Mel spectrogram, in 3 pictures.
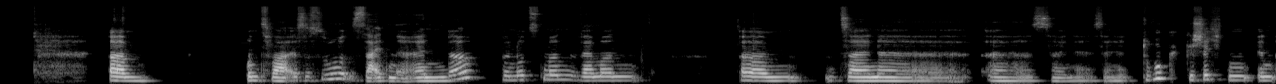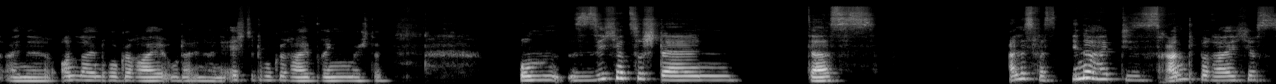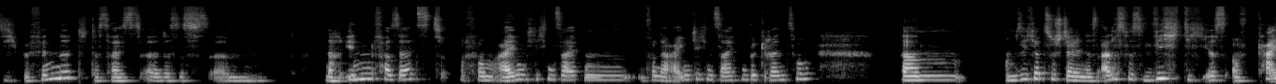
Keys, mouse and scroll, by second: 1.0-2.4 drag, 4.6 ctrl+scroll up 2, 5.4 ctrl+scroll up 2, 6.4-7.6 middle drag.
